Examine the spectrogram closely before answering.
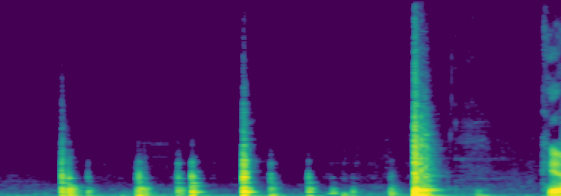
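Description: A window latch clicks and knocks as it is handled.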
